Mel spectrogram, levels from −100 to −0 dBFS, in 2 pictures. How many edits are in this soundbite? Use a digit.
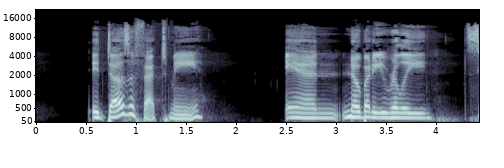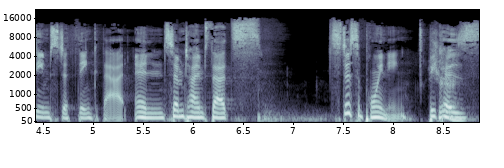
0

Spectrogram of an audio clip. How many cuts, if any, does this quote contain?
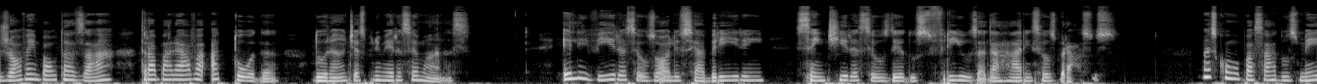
0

